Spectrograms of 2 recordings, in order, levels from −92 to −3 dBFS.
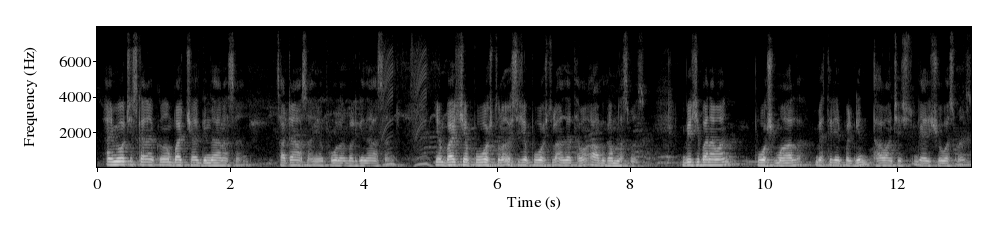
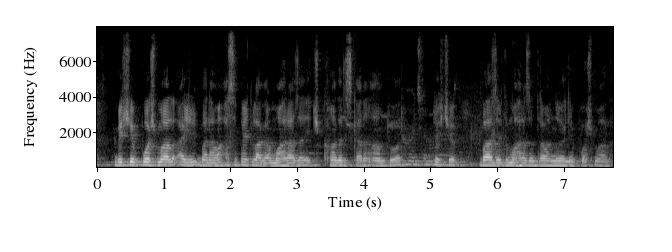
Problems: none marked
